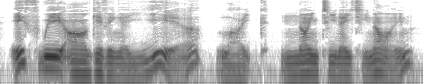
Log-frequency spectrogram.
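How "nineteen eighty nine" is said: "nineteen eighty-nine" with "nine" of nineteen stressed; "nineteen eighty-nine", nineteen stressed on its first syllable. Shown as a demonstration. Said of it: "we stress the first syllable of nineteen".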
